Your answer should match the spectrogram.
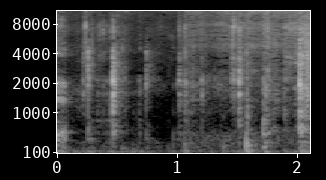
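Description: Small hand screwdriver turning a small screw into the model's bulkhead, giving a few faint, scattered clicks and ticks.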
